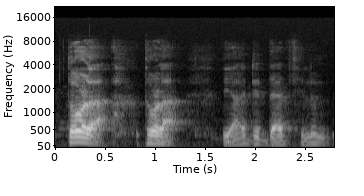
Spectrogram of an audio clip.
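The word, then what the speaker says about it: Thozha: The pronunciation? Thola.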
